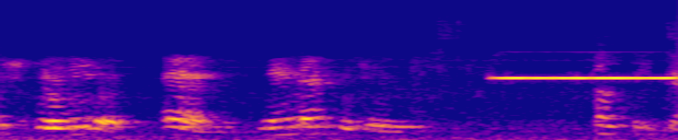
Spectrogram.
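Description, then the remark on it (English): A phone answering machine gives a single sustained electronic beep, a steady high tone that follows a few bursts of talking and continues as a voice speaks over it. “It keeps beeping, beeping, beeping until you do it.”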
